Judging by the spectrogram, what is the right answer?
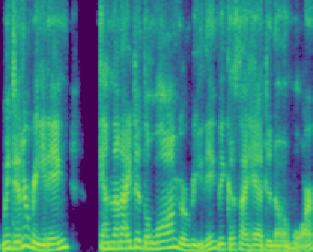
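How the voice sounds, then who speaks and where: A woman talks at a fairly quick pace with lively intonation. Her medium-pitched voice carries vocal fry. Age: 70s. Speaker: podcast host appearing as guest. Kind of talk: casual interview conversation.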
